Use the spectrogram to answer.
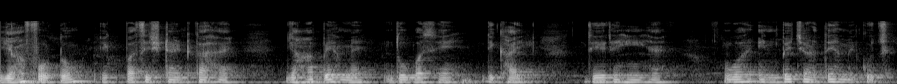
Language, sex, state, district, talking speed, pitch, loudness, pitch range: Hindi, male, Uttar Pradesh, Ghazipur, 145 wpm, 105 Hz, -22 LUFS, 105-110 Hz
